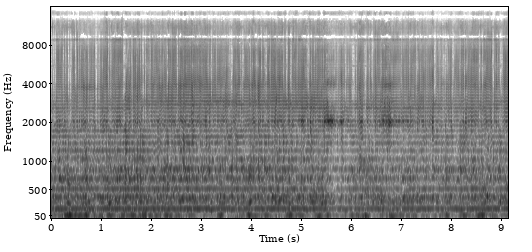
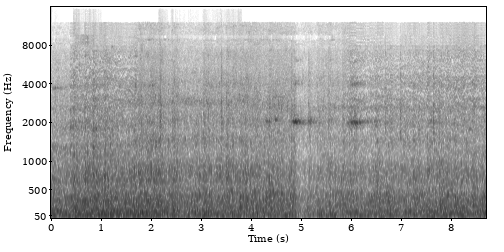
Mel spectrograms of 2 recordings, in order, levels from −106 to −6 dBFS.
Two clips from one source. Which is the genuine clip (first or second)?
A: second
